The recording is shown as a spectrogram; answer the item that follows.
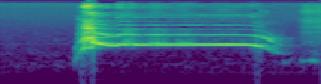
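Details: A Silky Terrier gives a single steady howl lasting over a second, starting with a harsh onset, then holding a level, clear harmonic tone before dropping away at the end, followed by a faint brief noise.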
